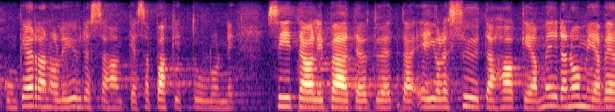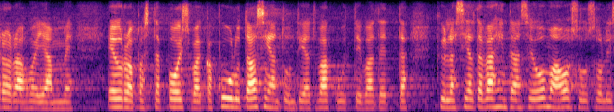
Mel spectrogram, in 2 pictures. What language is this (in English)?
Finnish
